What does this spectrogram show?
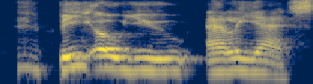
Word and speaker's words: Boules: They think I'm talking about the Chicago Bulls, but no, it's Bulls. Boules.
